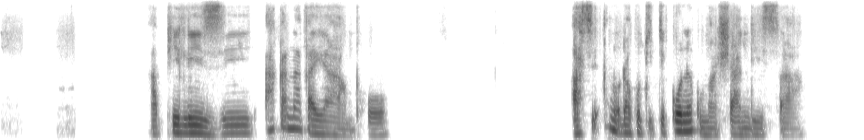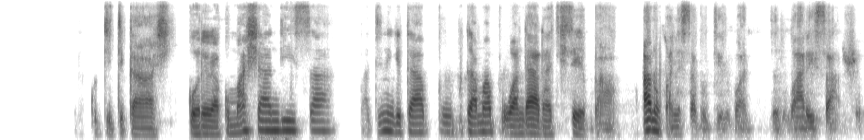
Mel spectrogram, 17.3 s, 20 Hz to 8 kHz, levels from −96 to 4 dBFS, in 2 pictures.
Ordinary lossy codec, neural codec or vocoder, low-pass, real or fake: Opus, 32 kbps; none; 7.2 kHz; real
